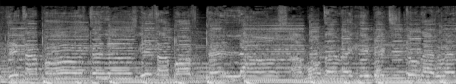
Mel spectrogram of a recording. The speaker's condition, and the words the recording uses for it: No condition.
